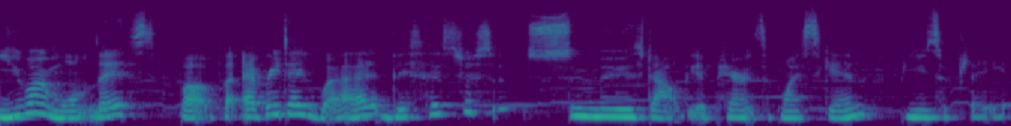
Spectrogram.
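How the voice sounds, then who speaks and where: Music plays behind a woman with a London accent whose fairly high voice shows ordinary pitch variation. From London, UK. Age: 20s. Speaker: beauty YouTuber, psychology student. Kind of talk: casual makeup review to camera.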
